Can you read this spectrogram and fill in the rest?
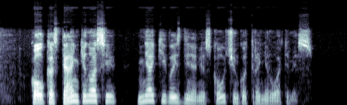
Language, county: Lithuanian, Klaipėda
